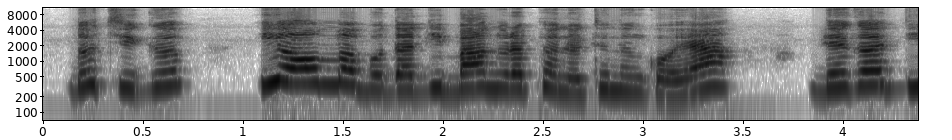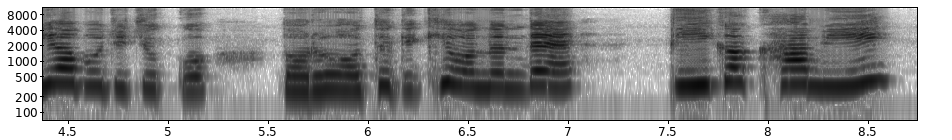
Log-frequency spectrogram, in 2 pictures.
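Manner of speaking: acted outrage ending in a slow, loud "감히"; mother lashing out at her son; furious mother. Mother scolds son for siding wife. (아들을 꾸짖는 시어머니의 분노)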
